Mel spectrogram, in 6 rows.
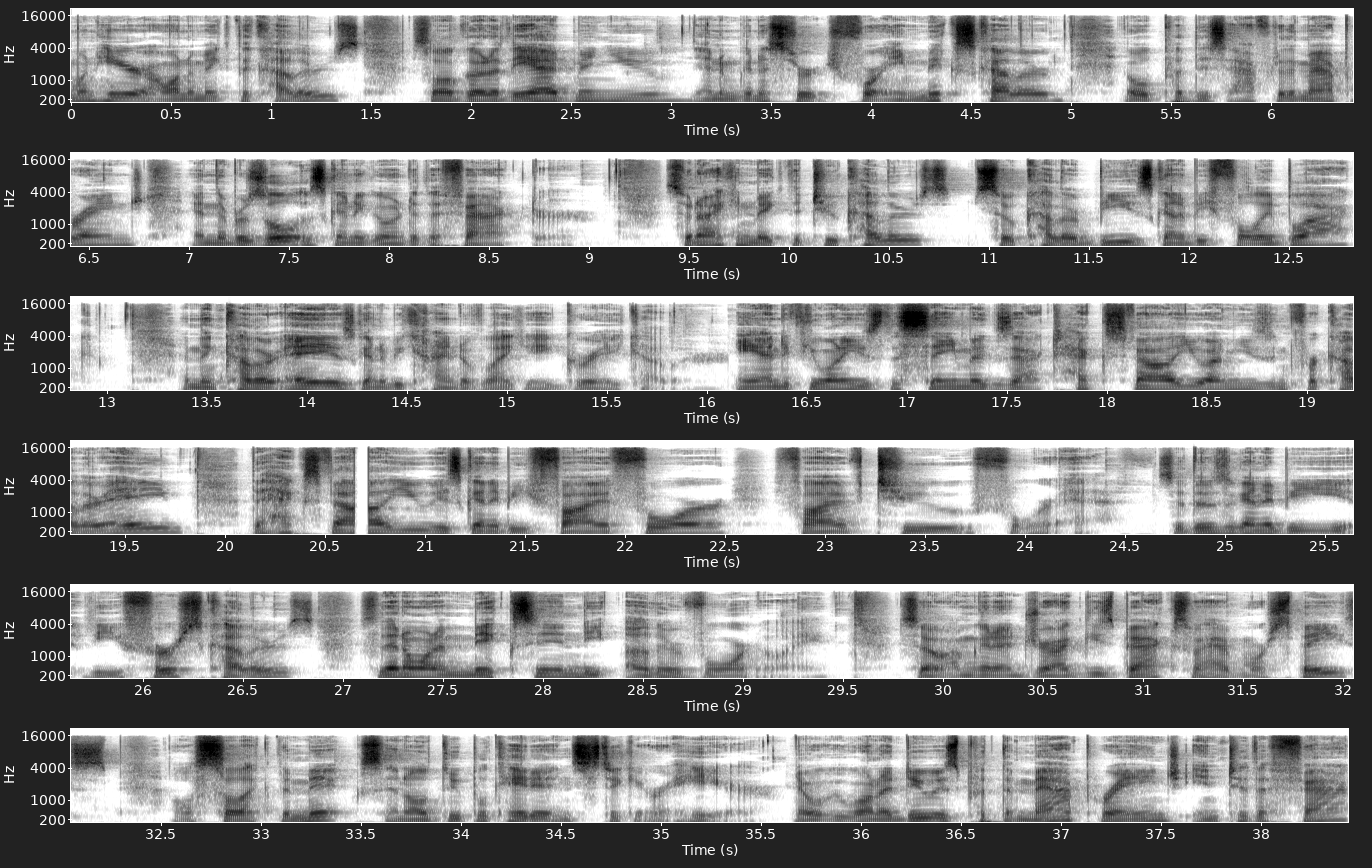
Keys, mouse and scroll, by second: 0.9 middle click, 1.6-3.3 typing, 1.9 shift+click, 4.7 click, 5.6 click, 5.9-7.1 scroll up 1, 7.1-8.0 scroll up 1, 7.6-8.0 drag, 8.3-10.9 drag, 8.9-10.9 middle drag, 9.1-10.9 scroll up 1, 11.0 click, 12.0-13.2 drag, 13.3 click, 15.3 click, 16.1 typing, 16.1 ctrl+v, 19.0-21.8 drag, 23.8-25.9 scroll down 1, 24.0 middle click, 26.2-29.1 scroll down 1, 30.0 drag, 30.4 g, 31.0 click, 31.5 a, 32.0-33.5 drag, 33.3 shift+d, 34.4-35.6 drag, 35.8 scroll up 1, 36.8-38.4 drag.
